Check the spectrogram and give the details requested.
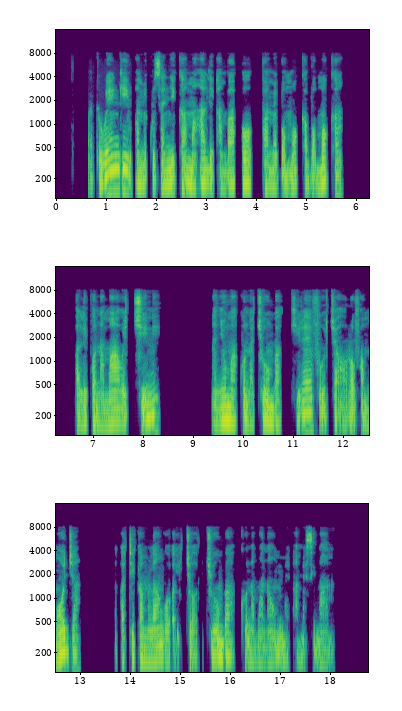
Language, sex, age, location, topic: Swahili, male, 36-49, Nairobi, health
